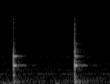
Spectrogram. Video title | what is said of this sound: How to Make Jams and Jellies (Step-by-Step Tutorial) | Now listen to this one. Hear that dull sound? That tells me this jar hasn't sealed.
